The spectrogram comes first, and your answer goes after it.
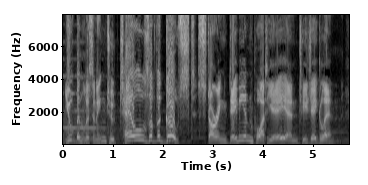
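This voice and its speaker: High-voiced melodramatic male radio narrator. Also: sing-song, a little slow, fairly bright tone, soft background music. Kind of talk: dramatic old-time radio serial narration.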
